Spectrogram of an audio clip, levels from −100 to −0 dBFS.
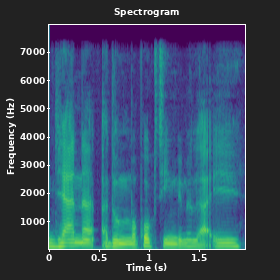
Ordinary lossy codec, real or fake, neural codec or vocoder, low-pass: none; fake; codec, 16 kHz, 1 kbps, X-Codec, HuBERT features, trained on balanced general audio; 7.2 kHz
